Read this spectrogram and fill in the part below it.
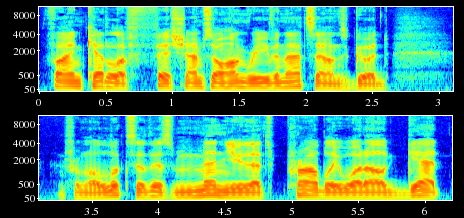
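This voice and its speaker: A man's voice: medium pitch, moderate pace, clear, resonant tone, no echo, clean studio sound, natural voice. A man reading the part of a sardonic, grumbling, hungry husband in an audiobook. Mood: wry grumbling. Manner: grumbling, wry.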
